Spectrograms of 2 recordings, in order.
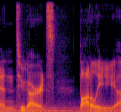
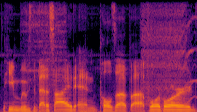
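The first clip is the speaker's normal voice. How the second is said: ordinary delivery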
